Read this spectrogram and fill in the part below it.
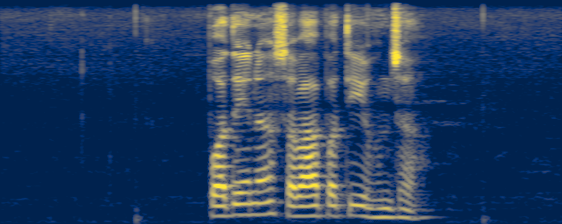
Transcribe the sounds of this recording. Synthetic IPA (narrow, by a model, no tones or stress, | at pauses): pʌd̪enʌsʌbʱapʌt̪iɦunt͡sʰʌ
